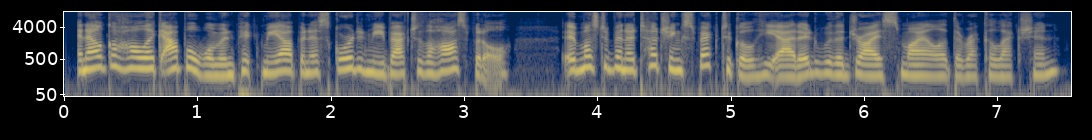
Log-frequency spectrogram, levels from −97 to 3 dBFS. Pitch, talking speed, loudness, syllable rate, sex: 215 Hz, 240 wpm, -21 LUFS, 6.9 syllables/s, female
